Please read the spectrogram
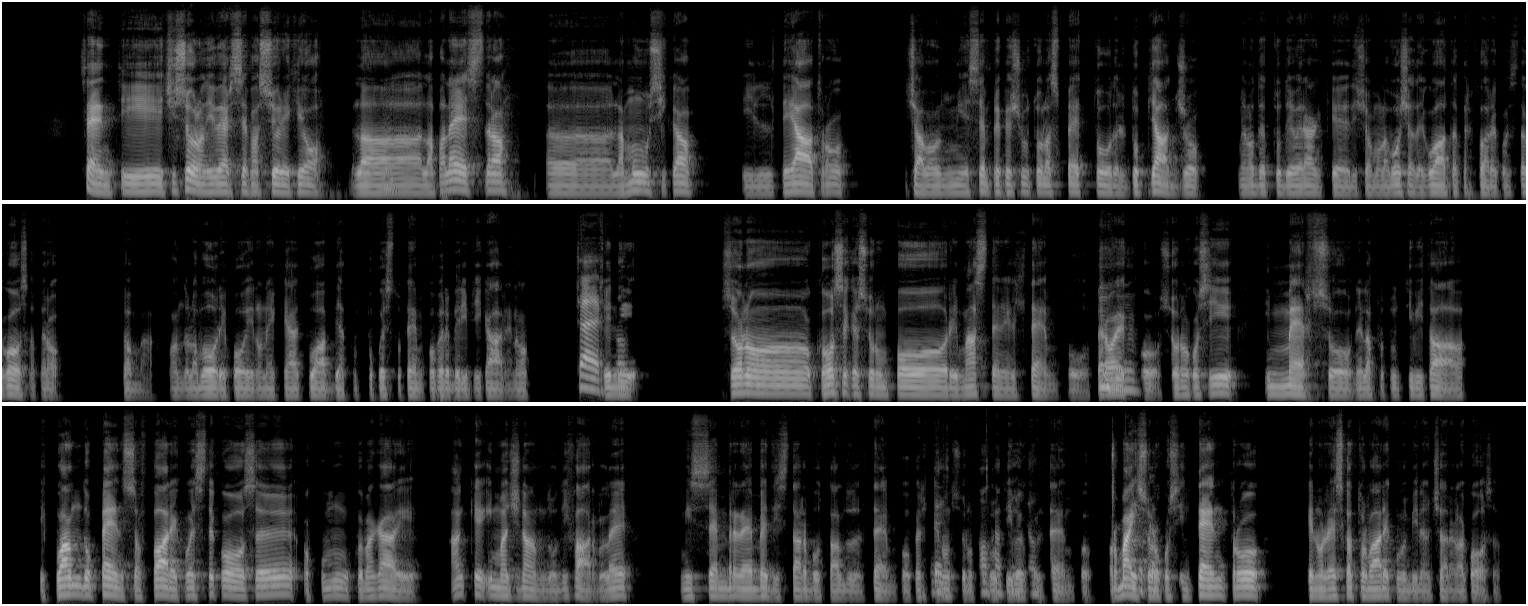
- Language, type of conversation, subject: Italian, advice, Come posso bilanciare lavoro e vita personale senza rimpianti?
- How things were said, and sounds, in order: "insomma" said as "somma"; tongue click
